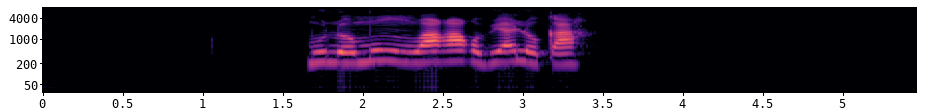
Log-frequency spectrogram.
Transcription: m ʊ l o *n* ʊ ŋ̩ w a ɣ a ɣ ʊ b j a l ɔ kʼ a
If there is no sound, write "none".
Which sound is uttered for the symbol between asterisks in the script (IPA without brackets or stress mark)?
m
